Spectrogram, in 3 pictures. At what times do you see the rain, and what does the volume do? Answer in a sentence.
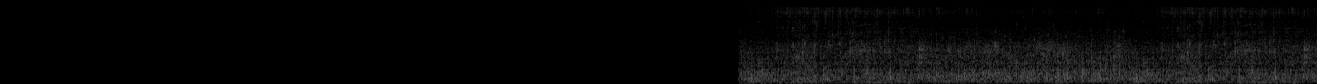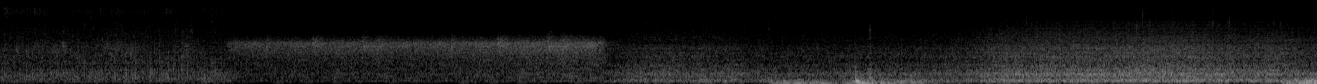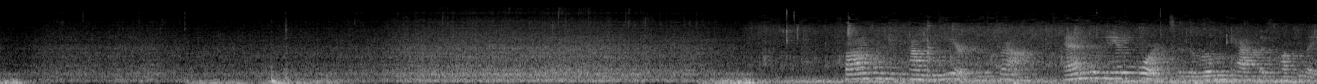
The rain can be heard from 7.3 to 39.4 s, getting louder.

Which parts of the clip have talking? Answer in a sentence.
The talking can be heard from 34.8 to 39.4 s.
